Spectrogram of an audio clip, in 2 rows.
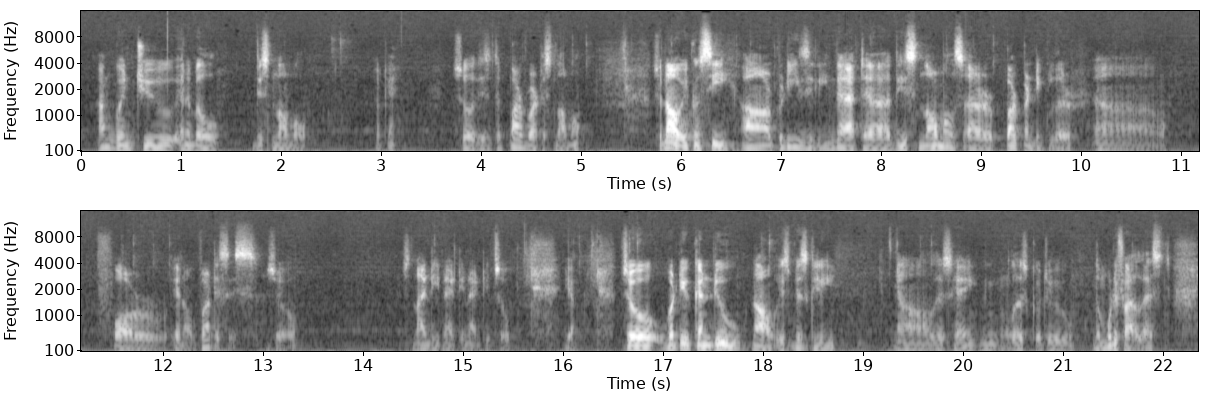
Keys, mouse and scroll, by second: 2.5 click, 4.1 middle click, 4.5-5.6 scroll up 3, 4.9 middle click, 5.8 middle click, 6.3 Tab, 6.6 middle click, 7.0 Tab, 7.8 click, 8.7 click, 11.2 scroll down 3, 11.6 shift+click, 12.2 shift+scroll up 2, 12.7 click, 14.5 click, 15.8 Tab, 16.2 click, 16.7 click, 17.5 click, 18.0 click, 18.9 z, 19.6 click.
